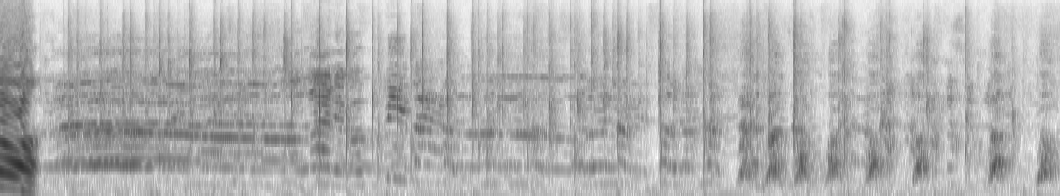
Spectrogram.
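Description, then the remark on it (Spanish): A dog named Lunita barks in a string of short, sharp yaps, growing quicker and more insistent toward the end, with people talking over it. “Hasta Lunita estuvo aportando aquí en, esta, en este primer capítulo de Moto and Roll.”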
